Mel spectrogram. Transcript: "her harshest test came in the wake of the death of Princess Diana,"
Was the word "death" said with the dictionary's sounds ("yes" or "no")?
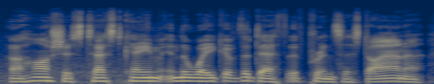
yes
